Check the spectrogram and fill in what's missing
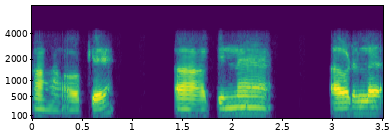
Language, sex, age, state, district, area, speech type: Malayalam, male, 30-45, Kerala, Malappuram, rural, conversation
